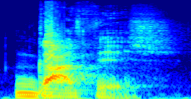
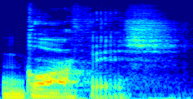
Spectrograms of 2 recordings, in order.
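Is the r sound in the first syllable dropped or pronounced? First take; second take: dropped; pronounced. First: It is said in a Louisiana accent. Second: It is said the way other states say it.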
